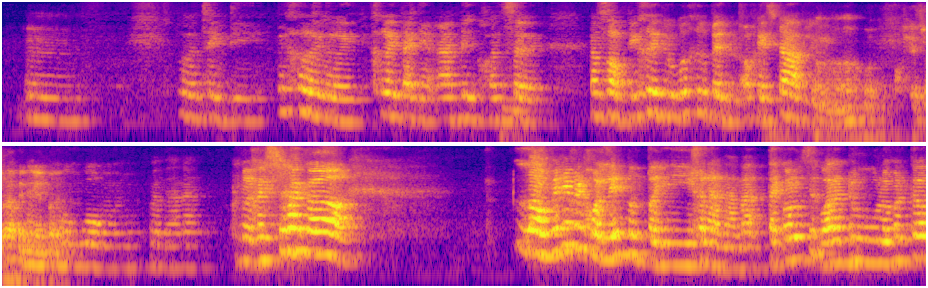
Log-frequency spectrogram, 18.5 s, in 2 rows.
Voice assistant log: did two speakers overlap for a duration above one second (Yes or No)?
No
